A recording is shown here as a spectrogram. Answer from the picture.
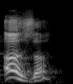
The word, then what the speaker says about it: Uzzah: Uzzah.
